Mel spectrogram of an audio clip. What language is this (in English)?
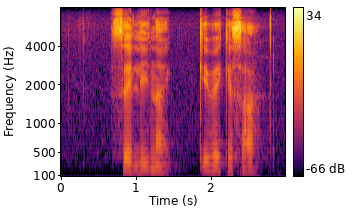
Northern Sotho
